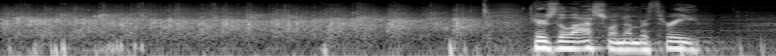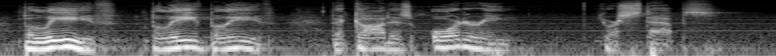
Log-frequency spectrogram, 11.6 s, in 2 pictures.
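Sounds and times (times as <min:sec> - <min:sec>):
audience applause: 0:00.0 - 0:04.0
speech: 0:04.0 - 0:05.4, 0:06.0 - 0:09.7, 0:10.3 - 0:11.2.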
